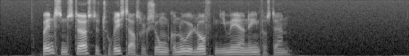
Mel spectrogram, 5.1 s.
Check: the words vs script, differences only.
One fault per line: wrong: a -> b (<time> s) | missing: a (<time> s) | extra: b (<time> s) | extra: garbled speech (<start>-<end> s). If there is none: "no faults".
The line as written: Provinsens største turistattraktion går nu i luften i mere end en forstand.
no faults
